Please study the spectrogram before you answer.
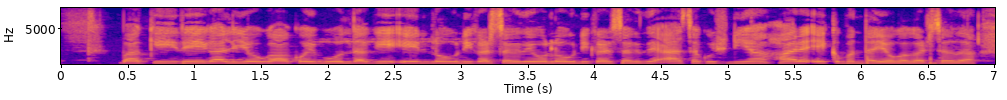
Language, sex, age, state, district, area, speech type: Dogri, female, 18-30, Jammu and Kashmir, Jammu, urban, spontaneous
